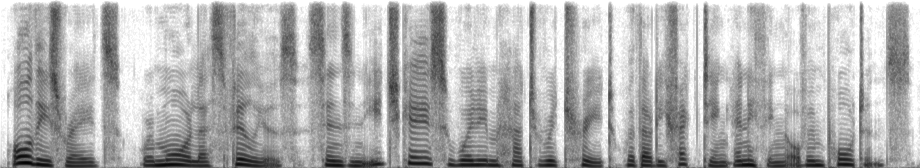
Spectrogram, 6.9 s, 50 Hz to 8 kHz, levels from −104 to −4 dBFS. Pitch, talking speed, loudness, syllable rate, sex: 205 Hz, 180 wpm, -19 LUFS, 5.6 syllables/s, female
